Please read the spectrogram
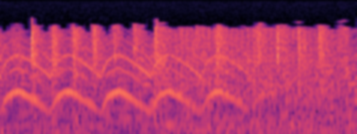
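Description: Emergency-vehicle siren in a fast yelp, about three rising-and-falling sweeps a second, fading out shortly before the end. Underneath runs dramatic theme music with regular percussive hits.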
